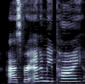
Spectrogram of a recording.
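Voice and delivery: plain reading voice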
